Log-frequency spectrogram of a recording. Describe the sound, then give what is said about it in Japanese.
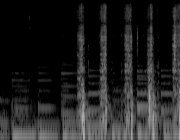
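Green bell peppers being cut with a knife: many crisp, irregular cutting taps begin partway through and come in a rapid run over a soft melodic background. “私はピーマンを受け取り、早速洗って切ることにした。”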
